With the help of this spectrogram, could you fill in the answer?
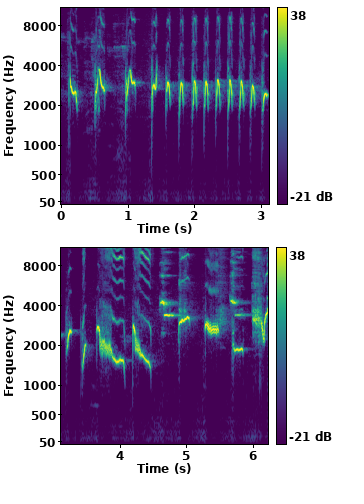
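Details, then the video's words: Greater green leafbird in full song, starting with a steady run of short whistled notes repeated several times a second, then breaking into harsher downslurred squawks and varied whistles. "Suara Burung Cucak IJO FULL Gacor"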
